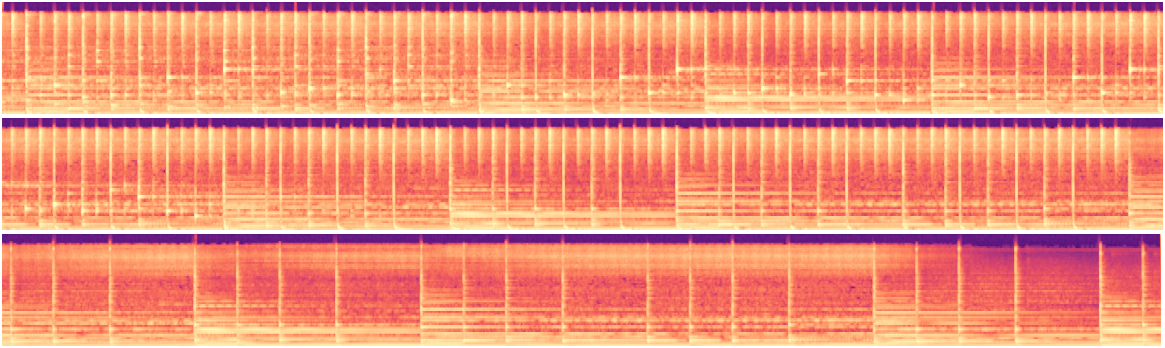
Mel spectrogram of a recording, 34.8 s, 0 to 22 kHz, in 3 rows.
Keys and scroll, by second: 6.9 i, 29.7 i.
